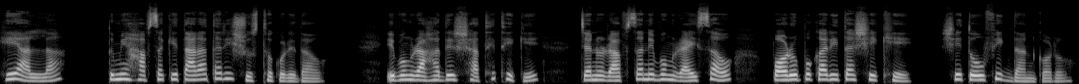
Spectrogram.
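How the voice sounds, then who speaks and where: A woman playing a kind, caring schoolteacher in a cartoon, gentle and earnest in manner. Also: mid-range voice, lively intonation, normal speed, no echo, studio quality, natural voice. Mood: prayerful. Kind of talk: cartoon voice acting.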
